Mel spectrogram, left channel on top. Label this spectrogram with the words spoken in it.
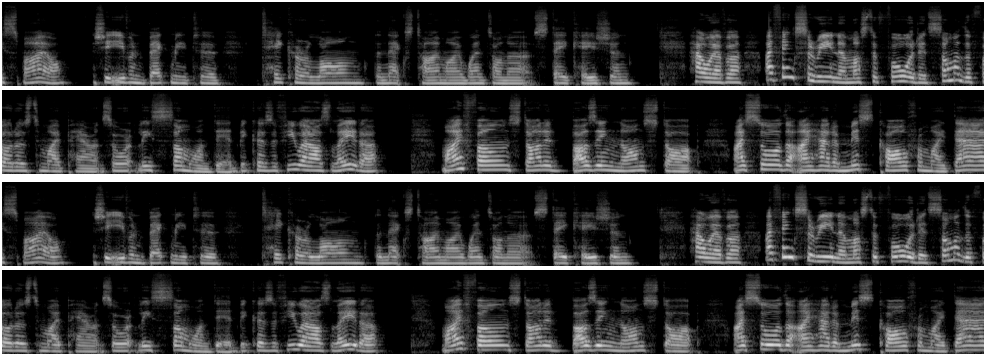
smile. She even begged me to take her along the next time I went on a staycation. However, I think Serena must have forwarded some of the photos to my parents, or at least someone did, because a few hours later, my phone started buzzing nonstop. I saw that I had a missed call from my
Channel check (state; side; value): normal; both; correlation 0.37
